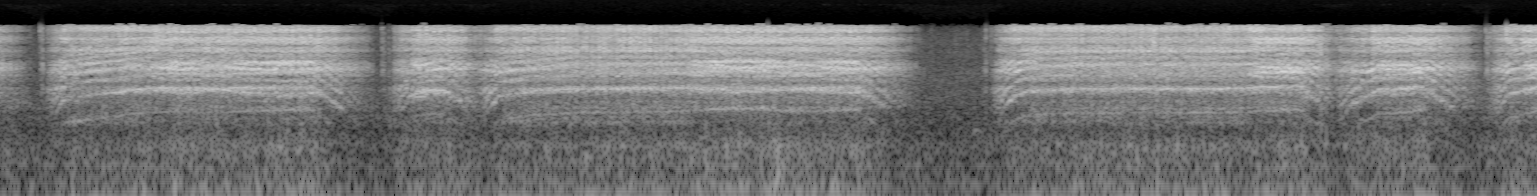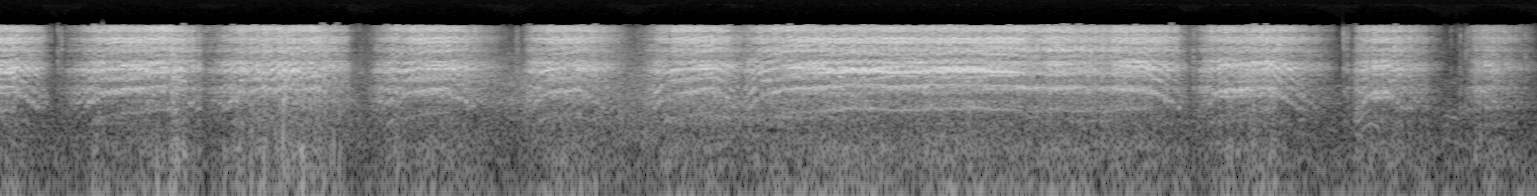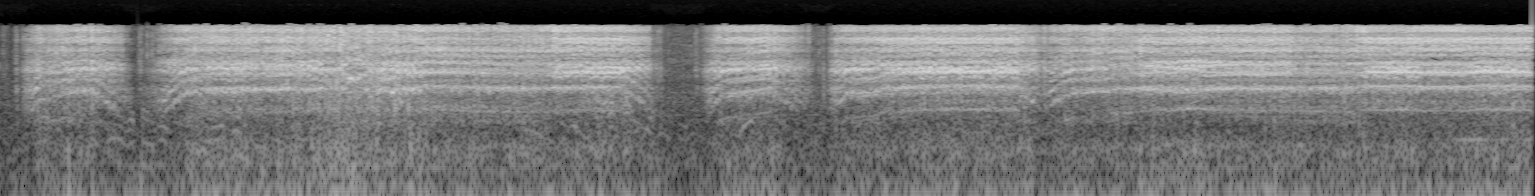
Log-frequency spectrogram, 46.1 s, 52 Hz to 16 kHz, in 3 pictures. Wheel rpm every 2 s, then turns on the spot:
80, 120, 100, 160, 70, 120, 120, 80, 90, 90, 60, 110, 160, 120, 50, 40, 110, 160, 100, 80, 140, 160, 160.
none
